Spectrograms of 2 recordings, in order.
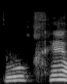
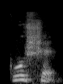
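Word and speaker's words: Küche: তার মানে এইখানে হবে কুখে, কুখে হবে না, কুশে। কুশ। কুশে। ওই মানে উমলাউট থাকলে শর্ট টাইপের স, উচ্চারণ হবে স উমলাউট গুলো।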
